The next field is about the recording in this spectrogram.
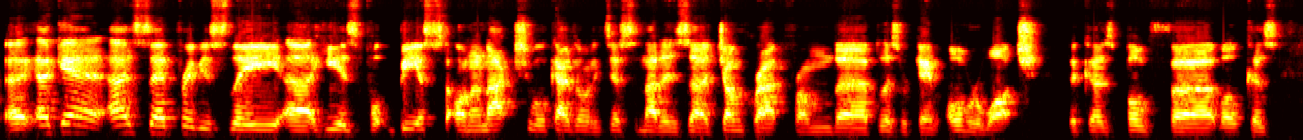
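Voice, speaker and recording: A man speaking as an amateur voice actor being interviewed, chatting casually in a jokey, halting, rambling way. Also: mid-range voice, pushed and bright, rough recording.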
